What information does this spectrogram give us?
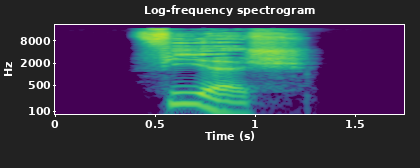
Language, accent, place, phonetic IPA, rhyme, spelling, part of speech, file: German, Germany, Berlin, [ˈfiːɪʃ], -iːɪʃ, viehisch, adjective, De-viehisch.ogg
- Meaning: 1. beastly, inhuman 2. brutal 3. very strong, powerful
